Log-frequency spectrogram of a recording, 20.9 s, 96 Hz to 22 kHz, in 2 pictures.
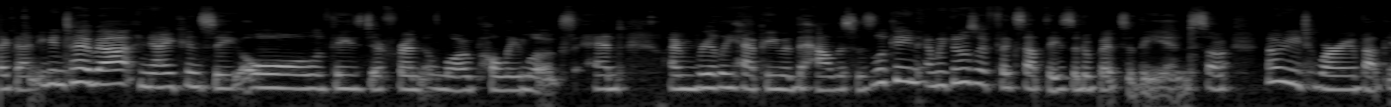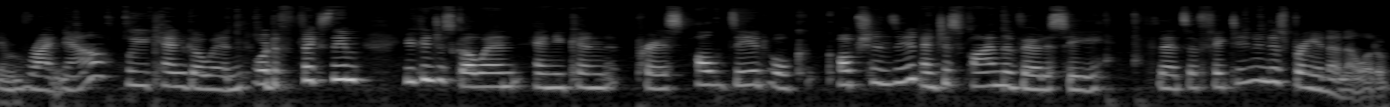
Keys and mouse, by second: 11.0 click, 11.3 Tab, 11.6 click, 12.2 click, 12.3 Tab, 15.9 alt+z, 17.9 click, 18.8 g.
